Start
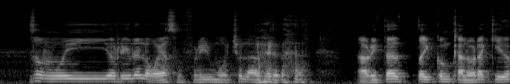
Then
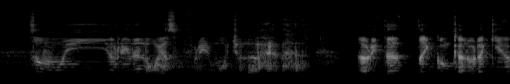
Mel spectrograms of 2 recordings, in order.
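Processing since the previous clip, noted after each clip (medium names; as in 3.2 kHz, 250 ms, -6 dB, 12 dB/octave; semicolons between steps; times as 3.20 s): steep high-pass 790 Hz 72 dB/octave; trim -4 dB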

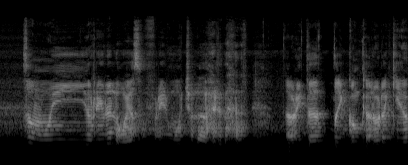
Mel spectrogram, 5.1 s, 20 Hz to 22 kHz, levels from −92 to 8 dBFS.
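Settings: peak limiter -29.5 dBFS, peak gain reduction 11.5 dB; trim +3.5 dB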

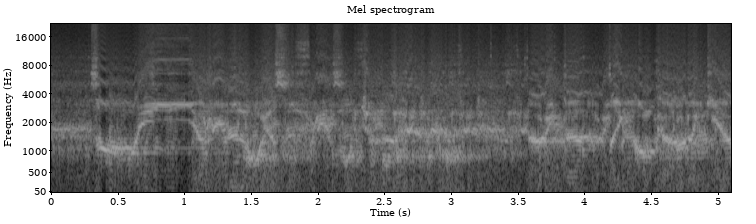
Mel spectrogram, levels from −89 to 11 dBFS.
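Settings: resonances exaggerated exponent 1.5; two-band feedback delay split 1.4 kHz, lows 81 ms, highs 429 ms, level -11 dB; power-law waveshaper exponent 0.35; trim +4 dB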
